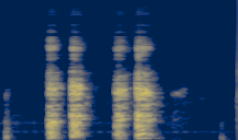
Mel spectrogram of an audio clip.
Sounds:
Throat clearing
